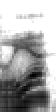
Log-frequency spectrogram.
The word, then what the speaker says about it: Leigh: your name name wrong so your name is Leah is that right that's what they said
